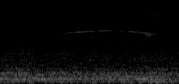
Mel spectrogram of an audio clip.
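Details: Honey bees in a hive box that has been moved and opened, smoke applied so they bite less; a steady low hum of many bees with a faint rising-falling whine above.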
